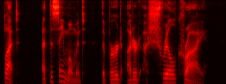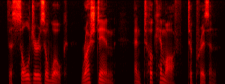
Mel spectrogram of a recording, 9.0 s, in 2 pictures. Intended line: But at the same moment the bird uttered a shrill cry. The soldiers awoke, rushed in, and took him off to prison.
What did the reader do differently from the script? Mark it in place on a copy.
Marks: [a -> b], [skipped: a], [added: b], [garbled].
But at the same moment the bird uttered a shrill cry. The soldiers awoke, rushed in, and took him off to prison.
